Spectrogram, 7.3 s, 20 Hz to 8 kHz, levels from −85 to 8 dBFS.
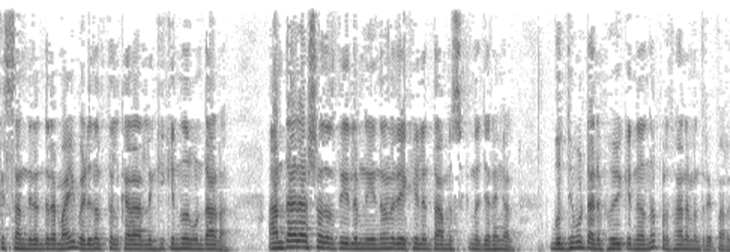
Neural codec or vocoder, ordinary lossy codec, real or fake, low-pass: none; none; real; none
